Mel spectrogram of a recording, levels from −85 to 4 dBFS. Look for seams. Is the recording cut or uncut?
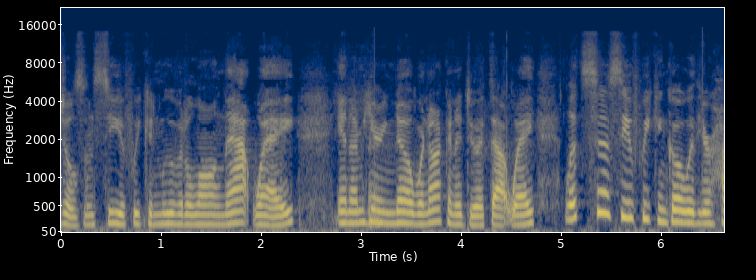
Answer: uncut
